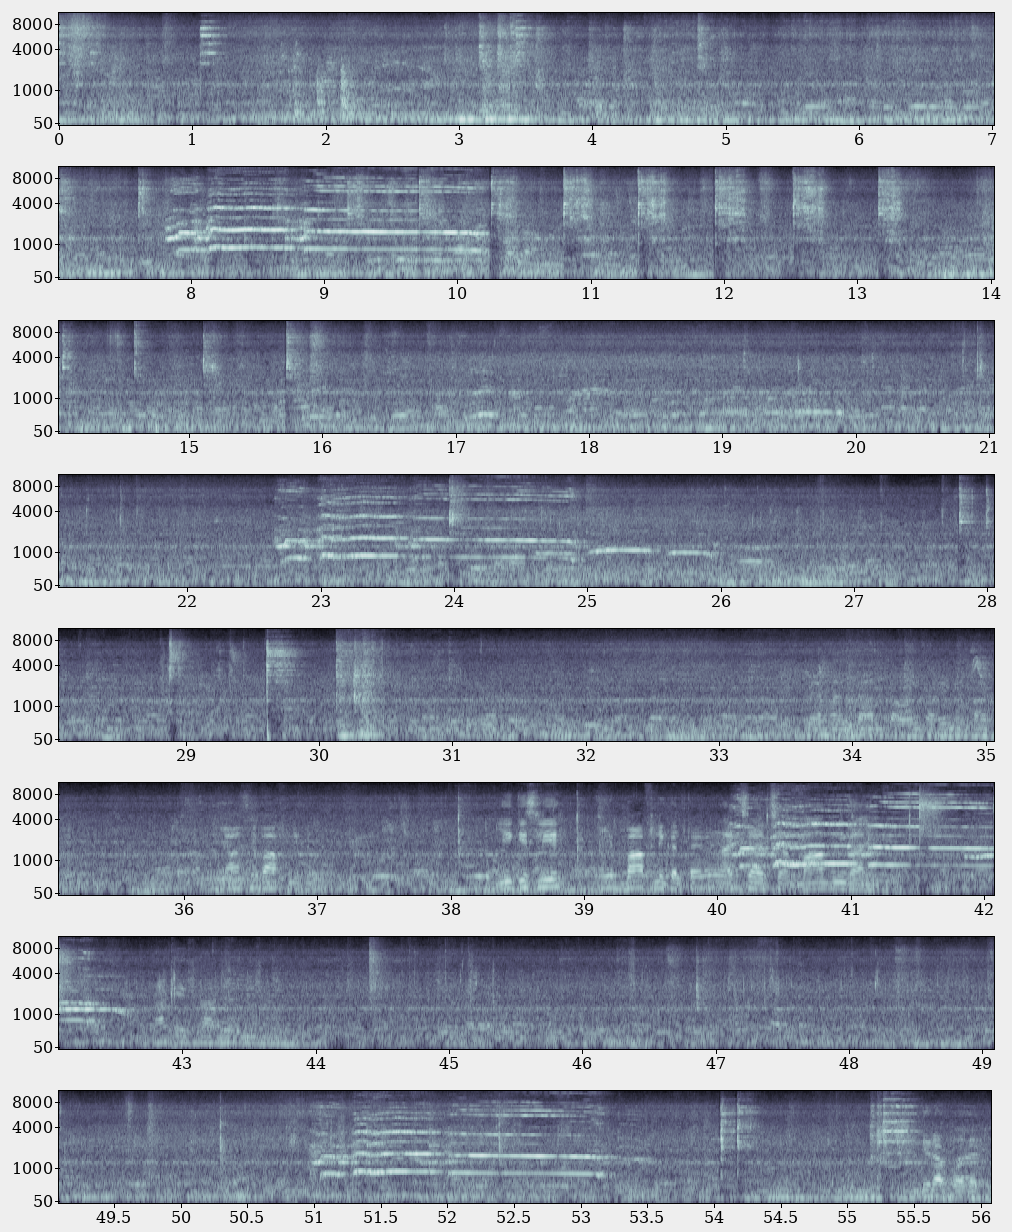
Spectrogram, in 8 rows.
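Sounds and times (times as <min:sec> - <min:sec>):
kitchen bustle: 0:00.0 - 0:56.0
rooster crowing: 0:07.6 - 0:10.5, 0:22.6 - 0:26.0, 0:40.0 - 0:42.7, 0:51.0 - 0:53.6.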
